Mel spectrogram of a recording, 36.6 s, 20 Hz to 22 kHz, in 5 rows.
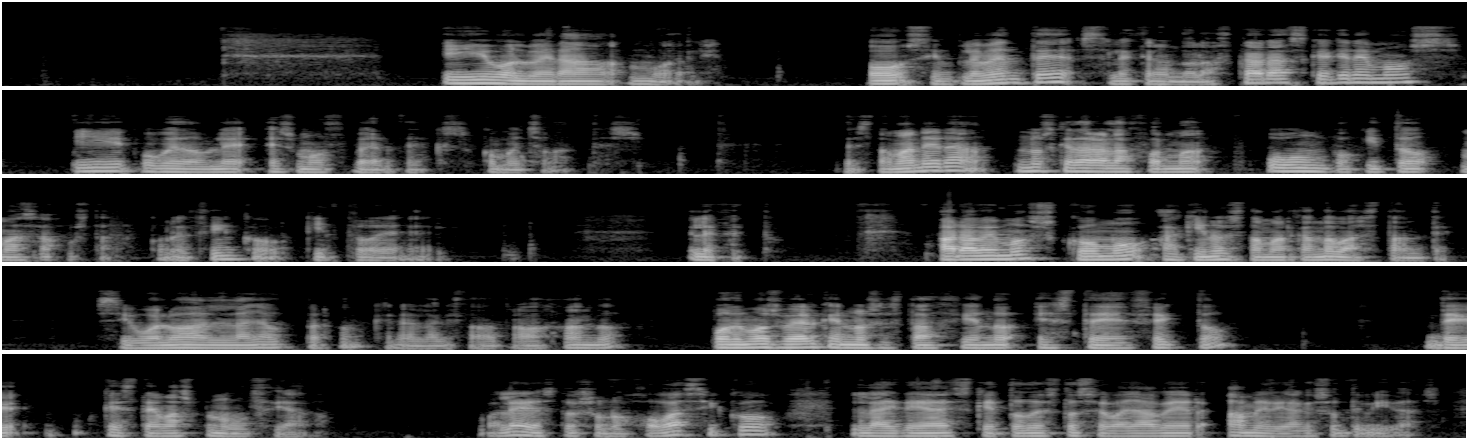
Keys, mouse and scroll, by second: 3.2-3.7 scroll up 10, 3.8-10.4 middle drag, 10.4 Tab, 11.7-19.7 middle drag, 19.7 scroll up 6, 23.0 click, 23.5 scroll down 5, 23.9 scroll up 3, 24.7-32.1 middle drag, 32.1 scroll down 3, 32.5-32.9 scroll up 1, 32.9 scroll down 2, 33.2 Tab, 33.5 middle click, 33.9 Tab, 34.3-35.6 middle drag, 35.6 Tab, 35.9-36.6 scroll up 9.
